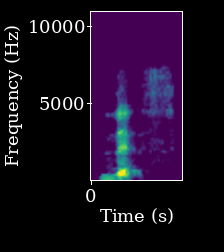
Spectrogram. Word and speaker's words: this: So I would suggest not imitating that this sound and make sure that you exaggerate the this.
